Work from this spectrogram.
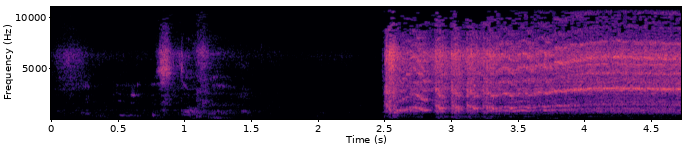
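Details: Toyota Camry 1MZ-FE engine cranking, mic close to engine: uneven cranking about four beats a second, compression coming and going; vacuum test pushes pressure back, owner suspected intake valves or head gasket; broken timing belt.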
